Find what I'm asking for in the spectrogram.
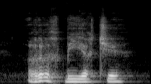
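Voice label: "rugbyertje", Dutch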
